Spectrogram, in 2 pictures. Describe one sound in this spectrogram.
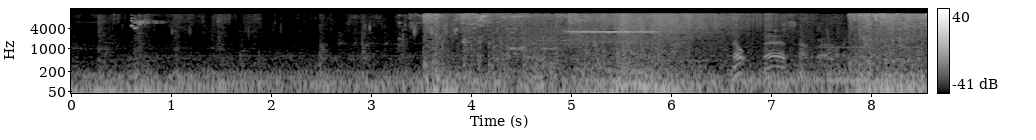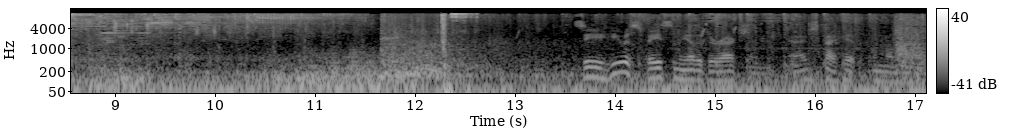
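Heavy armoured footsteps clank on a metal floor.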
